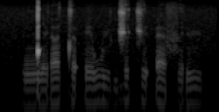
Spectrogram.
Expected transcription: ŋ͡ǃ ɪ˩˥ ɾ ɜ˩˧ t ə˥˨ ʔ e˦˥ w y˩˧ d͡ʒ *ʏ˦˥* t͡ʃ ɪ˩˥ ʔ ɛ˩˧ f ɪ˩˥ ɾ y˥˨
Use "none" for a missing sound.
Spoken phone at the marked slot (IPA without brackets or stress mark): ə˦˥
